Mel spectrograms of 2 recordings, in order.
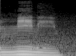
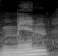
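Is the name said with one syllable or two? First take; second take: two; one. First: The name is said as two syllables. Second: The name is said as one short syllable. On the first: This is how the speaker reads it himself. "I still look at it and I still see Meanie" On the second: This is the pronunciation someone else suggested. "somebody said that they were pretty sure the pronunciation was like Min"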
